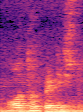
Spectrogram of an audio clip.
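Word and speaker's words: orthopaedist: ओ पी ए ई डी आई एस टी ऑर्थोपेडिस्ट ऑर्थोपेडिस्ट ऑर्थोपेडिस्ट प्रशन देख रहे हैं ना आपको हल्का लाइट साइलेंट करके बोल र है ऑर्थोपेडिस्ट ऑर्थोपेडिस्ट का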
